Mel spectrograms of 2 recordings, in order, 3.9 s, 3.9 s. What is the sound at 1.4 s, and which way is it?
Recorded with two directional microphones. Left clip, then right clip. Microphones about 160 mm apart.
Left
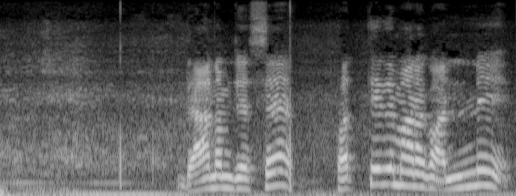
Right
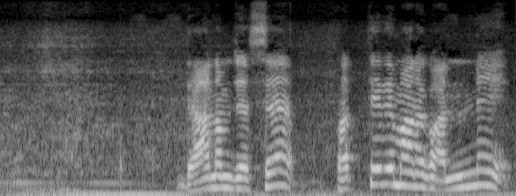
Speech, 45° right (ahead or behind).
